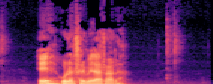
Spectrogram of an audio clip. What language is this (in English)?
Spanish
